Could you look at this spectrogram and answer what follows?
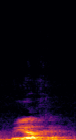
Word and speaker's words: Rioja: How do you pronounce that wine? Rioja.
